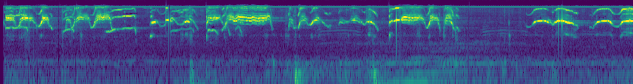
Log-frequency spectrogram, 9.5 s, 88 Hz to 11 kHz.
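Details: Evening meal at a peregrine falcon nest, Orange, 18 October 2018, 6:51 pm, recorded by nest camera: rapid high, wavering whistled squeals in dense clusters, then spaced arching notes toward the end.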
